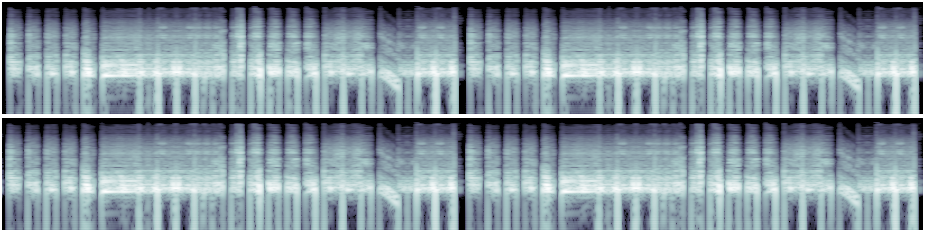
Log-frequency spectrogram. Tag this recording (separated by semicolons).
glitch; ambient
